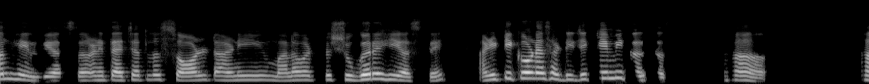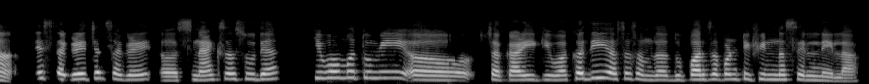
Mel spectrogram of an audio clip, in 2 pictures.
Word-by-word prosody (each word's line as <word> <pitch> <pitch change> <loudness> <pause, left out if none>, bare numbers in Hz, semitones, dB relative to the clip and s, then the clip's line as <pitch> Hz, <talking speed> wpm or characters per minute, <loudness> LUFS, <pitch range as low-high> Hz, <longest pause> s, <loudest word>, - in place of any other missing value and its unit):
Unhealthy 215 -8 -2
असतं 185 +1 -6
आणि 200 +1 -3
त्याच्यातलं 210 +3 -1
सॉल्ट 200 +1 -1
आणि 200 +2 -3
मला 180 +2 -2
वाटतं 205 +1 -4
शुगरही 225 +3 +3
असते 175 +1 -3 0.4
आणि 210 +4 +1
टिकवण्यासाठी 270 -5 +4
जे 235 - 0
केमिकल्स 285 - -2
असतात 195 +4 -18
हां. 190 -6 +1 1.0
हां, - - +3 0.3
ते 285 - +2
सगळेच्या 250 0 +3
सगळे 225 -2 +1
अ, 185 0 +1
स्नॅक्स 215 +3 -1
असू 250 0 0
द्या 245 +2 +2 0.4
किंवा 300 +1 +2
मग 310 +1 +1
तुम्ही 300 -1 -2
अ, 215 - +1 0.7
सकाळी 210 0 +3
किंवा 210 0 -1
कधीही 280 +3 +4
असं 260 +1 -3
समजा 210 -4 -1
दुपारचं 225 +3 +3
पण 235 0 0
टिफिन 235 -1 -2
नसेल 225 -1 0
नेला 155 -5 -2
220 Hz, 130 wpm, -23 LUFS, 200-250 Hz, 1.0 s, टिकवण्यासाठी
